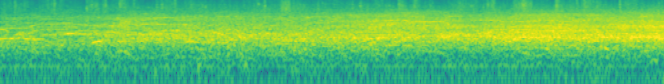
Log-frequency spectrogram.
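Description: A crowd cheers loudly as a play unfolds.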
